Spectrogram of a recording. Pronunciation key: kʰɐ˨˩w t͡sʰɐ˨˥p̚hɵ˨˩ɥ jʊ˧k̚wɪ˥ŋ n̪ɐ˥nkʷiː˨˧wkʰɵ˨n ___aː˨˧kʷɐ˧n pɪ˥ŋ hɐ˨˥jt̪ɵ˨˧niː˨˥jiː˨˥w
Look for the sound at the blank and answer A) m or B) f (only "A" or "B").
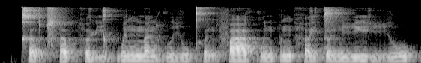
B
